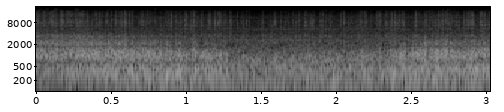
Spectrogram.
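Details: Oxy-acetylene torch adjusted for brazing sheet metal: steady, even hiss with a soft roar and no popping or sputter; a clean neutral flame.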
